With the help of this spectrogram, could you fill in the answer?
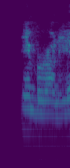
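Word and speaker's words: Amburana: And interesting enough, it's finished in Amberana barrels. Did I say that right? – Amberana, yep.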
